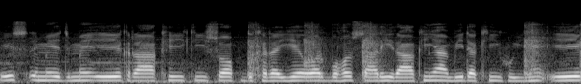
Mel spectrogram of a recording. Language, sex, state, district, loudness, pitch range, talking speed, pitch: Hindi, male, Chhattisgarh, Bastar, -14 LUFS, 170-185 Hz, 195 wpm, 180 Hz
